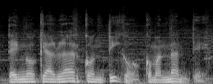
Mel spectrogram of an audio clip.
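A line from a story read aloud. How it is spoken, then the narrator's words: Plain. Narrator (Spanish): dijo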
